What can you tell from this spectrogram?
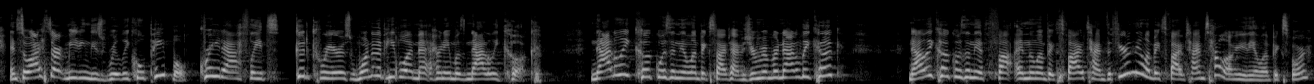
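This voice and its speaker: A woman mental performance coach giving an energetic motivational talk to a youth team, often asking the audience questions. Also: sits high.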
